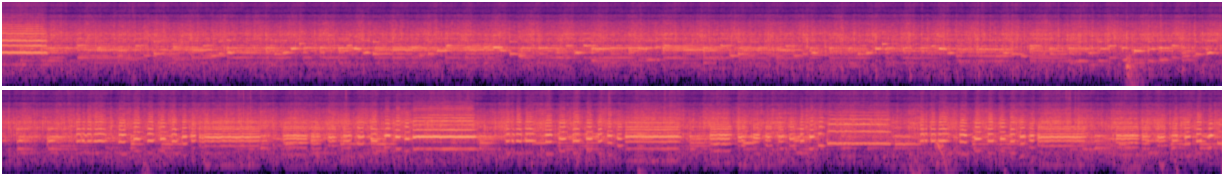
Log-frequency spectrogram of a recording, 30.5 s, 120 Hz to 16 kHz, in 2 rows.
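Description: An early recording from about 1897–98 of a solo cornet playing a fast polka with quick runs of notes. The sound is thin, with almost no bass.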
